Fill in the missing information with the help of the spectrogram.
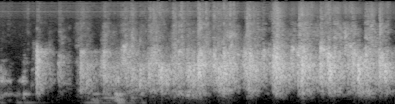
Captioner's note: applause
